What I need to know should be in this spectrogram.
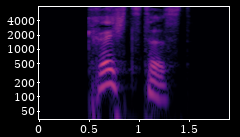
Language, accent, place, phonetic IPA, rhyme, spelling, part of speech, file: German, Germany, Berlin, [ˈkʁɛçt͡stəst], -ɛçt͡stəst, krächztest, verb, De-krächztest.ogg
- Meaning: inflection of krächzen: 1. second-person singular preterite 2. second-person singular subjunctive II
